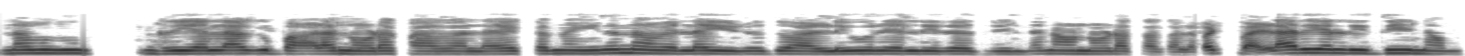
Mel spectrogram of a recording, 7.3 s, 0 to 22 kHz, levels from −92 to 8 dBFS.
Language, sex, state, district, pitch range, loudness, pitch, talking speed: Kannada, female, Karnataka, Bellary, 195-225 Hz, -19 LUFS, 205 Hz, 165 wpm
